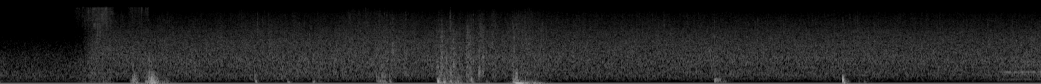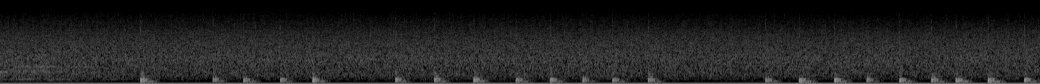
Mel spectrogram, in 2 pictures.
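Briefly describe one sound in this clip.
Steady rain falls and patters all around.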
